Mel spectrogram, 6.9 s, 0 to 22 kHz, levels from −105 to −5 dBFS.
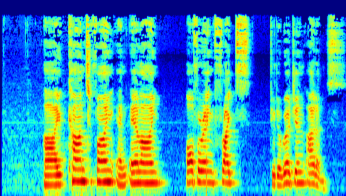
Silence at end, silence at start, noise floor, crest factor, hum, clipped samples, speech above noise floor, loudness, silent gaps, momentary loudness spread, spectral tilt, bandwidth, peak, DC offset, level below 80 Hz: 0.1 s; 0.85 s; -54 dBFS; 16 dB; none; under 0.1%; 39 dB; -15 LUFS; none; 13 LU; -4.5 dB/octave; 17 kHz; 0 dBFS; under 0.1%; -56 dBFS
